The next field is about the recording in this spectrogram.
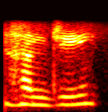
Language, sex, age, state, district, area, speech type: Punjabi, female, 18-30, Punjab, Bathinda, rural, conversation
